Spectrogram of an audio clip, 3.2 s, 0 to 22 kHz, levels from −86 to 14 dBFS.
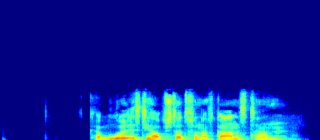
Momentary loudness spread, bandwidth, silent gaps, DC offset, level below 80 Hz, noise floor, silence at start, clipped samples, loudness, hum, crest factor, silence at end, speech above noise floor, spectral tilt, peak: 12 LU; 8 kHz; none; under 0.1%; -56 dBFS; -67 dBFS; 0.95 s; under 0.1%; -18 LUFS; none; 16 dB; 0.35 s; 50 dB; -5.5 dB/octave; -2 dBFS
